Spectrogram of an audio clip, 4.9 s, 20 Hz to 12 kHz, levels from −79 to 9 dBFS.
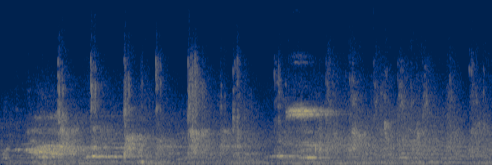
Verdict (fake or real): real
